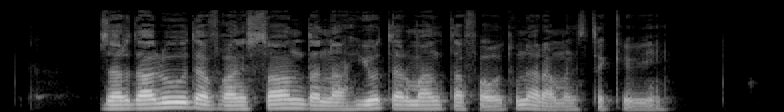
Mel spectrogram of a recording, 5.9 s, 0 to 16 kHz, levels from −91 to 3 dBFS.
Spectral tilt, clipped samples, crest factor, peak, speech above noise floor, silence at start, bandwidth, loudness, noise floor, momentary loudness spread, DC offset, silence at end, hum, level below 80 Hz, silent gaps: -8 dB/octave; under 0.1%; 18 dB; -8 dBFS; 52 dB; 0.75 s; 11 kHz; -24 LUFS; -76 dBFS; 14 LU; under 0.1%; 0.9 s; none; -68 dBFS; none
